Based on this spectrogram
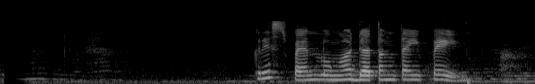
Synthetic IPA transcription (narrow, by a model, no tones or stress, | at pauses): kɾispɛnluŋɔda̤t̪əŋt̪eipei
